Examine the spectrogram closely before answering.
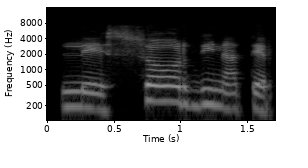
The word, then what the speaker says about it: les ordinateurs: La voy a pronunciar cuando la siguiente palabra empieza por vocal y hago una liaison, ¿cierto? Les ordinateurs, pero miren que la estoy pronunciando en la siguiente sílaba con la O, ¿cierto?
